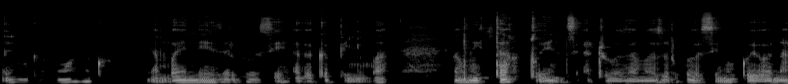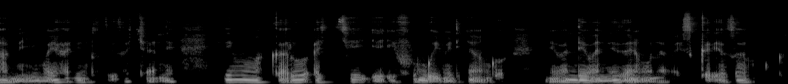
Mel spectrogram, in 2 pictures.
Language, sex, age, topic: Kinyarwanda, female, 18-24, finance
